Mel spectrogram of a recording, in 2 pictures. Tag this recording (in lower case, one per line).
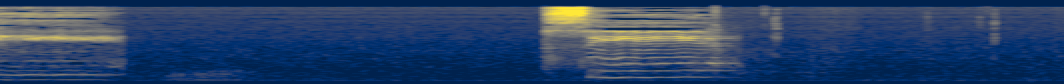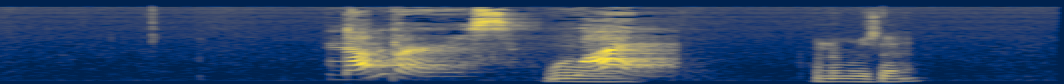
speech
